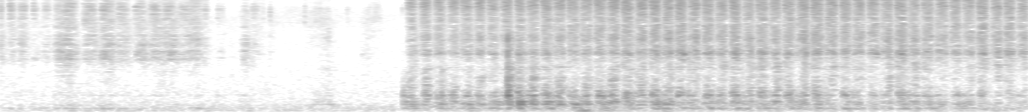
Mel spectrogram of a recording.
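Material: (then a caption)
Paper. A yellow colored pencil shades small areas of a flat sheet of white paper printed with a floral design, while the other hand with long nails holds the sheet. Quiet, light scratching gives way after about three seconds to louder, rapid back-and-forth rubbing strokes, about three per second. The strokes make a dry, bright, papery scrape with little low end.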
